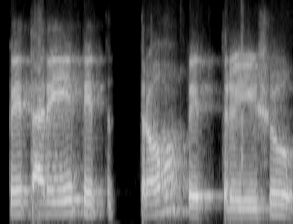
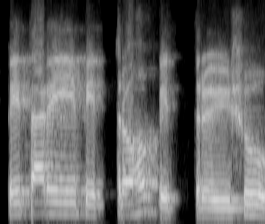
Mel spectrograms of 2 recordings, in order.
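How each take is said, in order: No difference in how they are said.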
